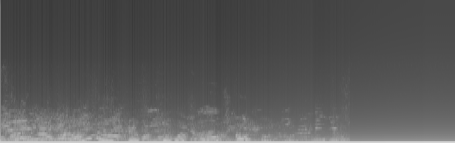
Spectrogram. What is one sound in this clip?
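A crowd of men and women talk loudly close by.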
